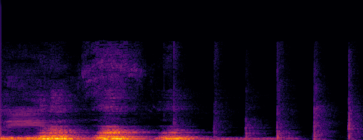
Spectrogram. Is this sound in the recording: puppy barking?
yes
